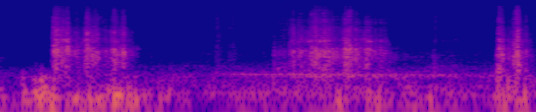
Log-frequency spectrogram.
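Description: Dry penne pasta rustling and clicking in a plastic tub as a hand rummages for pieces, in three short bursts, with a sharper clatter near the end, over a low background rumble.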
